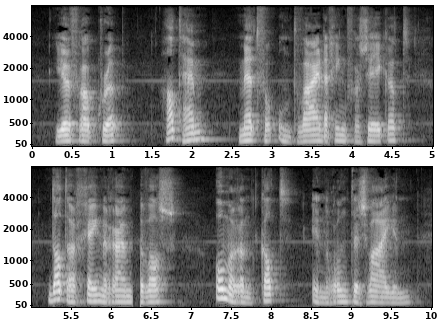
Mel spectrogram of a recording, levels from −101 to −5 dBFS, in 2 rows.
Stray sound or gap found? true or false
true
